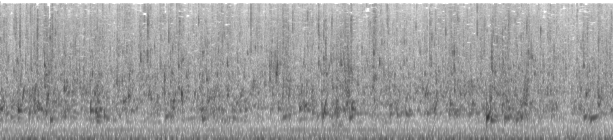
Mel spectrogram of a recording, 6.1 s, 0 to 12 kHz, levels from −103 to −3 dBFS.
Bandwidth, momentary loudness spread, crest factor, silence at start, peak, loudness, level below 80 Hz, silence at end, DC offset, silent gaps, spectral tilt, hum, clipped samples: 11.5 kHz; 5 LU; 20 dB; 0 s; -20 dBFS; -39 LUFS; -56 dBFS; 0 s; under 0.1%; none; -1.5 dB/octave; none; under 0.1%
